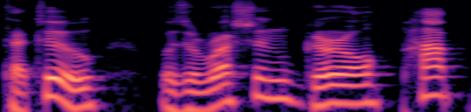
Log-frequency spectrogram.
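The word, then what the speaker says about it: t.A.T.u.: Big Green says, that TATU is pronounced tattoo, was a Russian girl pop duo.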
